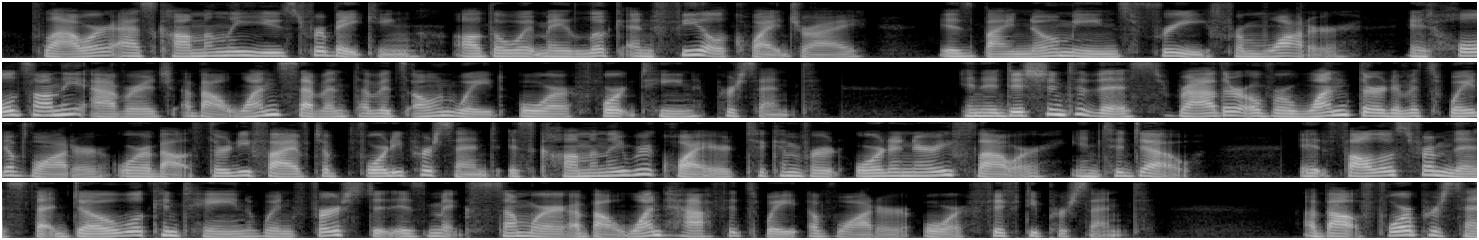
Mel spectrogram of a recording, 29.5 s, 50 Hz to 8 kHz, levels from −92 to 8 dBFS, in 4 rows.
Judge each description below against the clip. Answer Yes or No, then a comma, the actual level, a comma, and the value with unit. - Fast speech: No, average, 195 wpm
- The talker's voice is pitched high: No, medium, 160 Hz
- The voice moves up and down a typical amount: Yes, average, 4.0 semitones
